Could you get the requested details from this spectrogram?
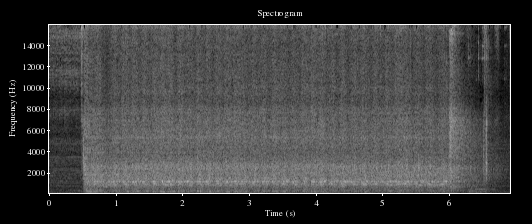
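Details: Duramax diesel swap, first start after filling coolant and bleeding fuel system: about five seconds of even cranking with no firing before cutting out; needed more battery power, then started.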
